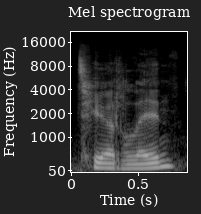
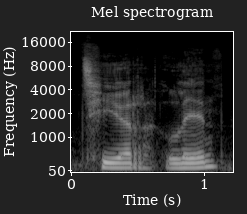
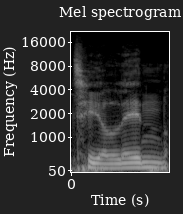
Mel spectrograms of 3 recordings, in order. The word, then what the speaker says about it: Tirlun: some questions as well the name of the channel is pronounced properly as TI Lin TI Lin but at the same time if you call it tiin or even ton it doesn't matter it's a different language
